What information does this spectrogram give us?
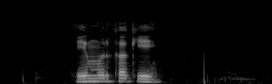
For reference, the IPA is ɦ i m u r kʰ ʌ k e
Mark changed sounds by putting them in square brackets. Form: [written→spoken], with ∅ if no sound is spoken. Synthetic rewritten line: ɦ [i→e] m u [r→ɾ] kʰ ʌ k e

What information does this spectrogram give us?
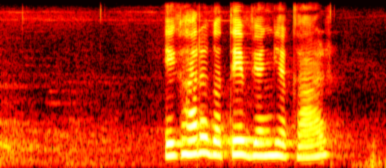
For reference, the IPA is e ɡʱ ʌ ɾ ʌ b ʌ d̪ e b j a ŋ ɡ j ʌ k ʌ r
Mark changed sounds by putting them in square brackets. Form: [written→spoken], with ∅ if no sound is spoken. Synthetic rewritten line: e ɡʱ [ʌ→a] ɾ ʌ [b→ɡ] ʌ [d̪→t̪] e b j [a→ʌ] ŋ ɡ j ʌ k [ʌ→a] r

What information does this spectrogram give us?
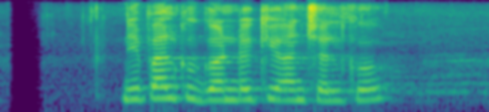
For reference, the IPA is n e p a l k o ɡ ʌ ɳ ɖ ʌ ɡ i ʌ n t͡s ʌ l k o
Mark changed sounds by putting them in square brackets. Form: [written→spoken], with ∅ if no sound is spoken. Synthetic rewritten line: n e p a l k o ɡ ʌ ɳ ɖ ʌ [ɡ→k] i ʌ n t͡s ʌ l k o

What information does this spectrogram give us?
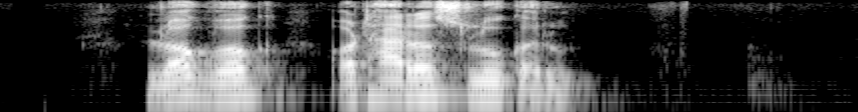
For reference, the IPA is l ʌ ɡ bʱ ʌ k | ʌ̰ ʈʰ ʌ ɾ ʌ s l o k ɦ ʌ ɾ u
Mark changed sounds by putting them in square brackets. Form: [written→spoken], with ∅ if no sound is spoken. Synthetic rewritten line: l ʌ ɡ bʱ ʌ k | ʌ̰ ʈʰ [ʌ→a] ɾ ʌ s l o k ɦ ʌ ɾ u

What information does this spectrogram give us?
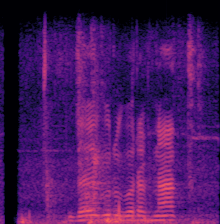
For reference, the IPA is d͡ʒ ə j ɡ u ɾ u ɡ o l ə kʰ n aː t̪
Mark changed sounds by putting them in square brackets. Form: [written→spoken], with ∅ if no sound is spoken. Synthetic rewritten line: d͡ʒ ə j ɡ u ɾ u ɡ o [l→ɾ] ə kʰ n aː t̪

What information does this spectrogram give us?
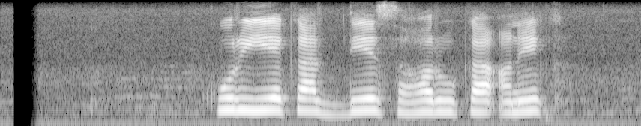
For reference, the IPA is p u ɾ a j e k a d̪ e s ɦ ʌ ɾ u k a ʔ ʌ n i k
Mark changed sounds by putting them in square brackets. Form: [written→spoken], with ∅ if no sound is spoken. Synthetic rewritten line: [p→k] u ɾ [a→i] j e k a d̪ e s ɦ ʌ ɾ u k a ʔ ʌ n [i→e] k

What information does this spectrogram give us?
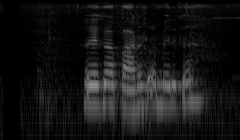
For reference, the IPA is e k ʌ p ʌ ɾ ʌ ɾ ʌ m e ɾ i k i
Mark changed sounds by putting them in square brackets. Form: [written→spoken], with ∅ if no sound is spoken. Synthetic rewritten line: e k [ʌ→a] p [ʌ→a] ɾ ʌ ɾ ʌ m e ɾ i k [i→a]

